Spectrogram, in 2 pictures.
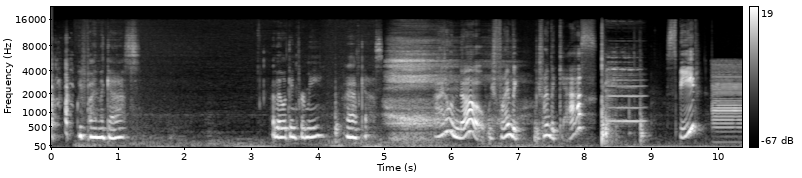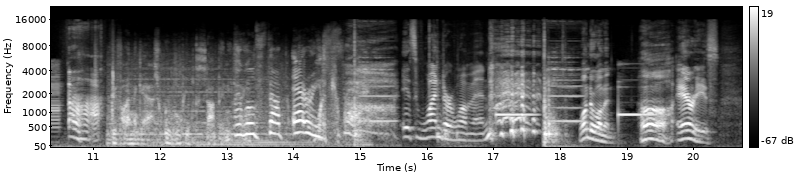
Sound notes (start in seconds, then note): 0.0 chuckling; 4.9 sighing; 8.3 hitting bell; 9.8 buzzer; 14.8 gasping; 17.8 ding; 17.8 hitting bell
